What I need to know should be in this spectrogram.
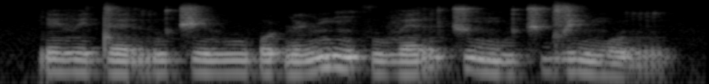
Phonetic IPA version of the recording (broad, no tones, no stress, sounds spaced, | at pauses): ɾ e β e t ɛ r u t͡ʃ e β u ʔ o ʔ ɳ e ɳ m u ŋ θ u β ɛ r t͡ʃ u m u t͡ʃ d͡z i ɳ m o r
